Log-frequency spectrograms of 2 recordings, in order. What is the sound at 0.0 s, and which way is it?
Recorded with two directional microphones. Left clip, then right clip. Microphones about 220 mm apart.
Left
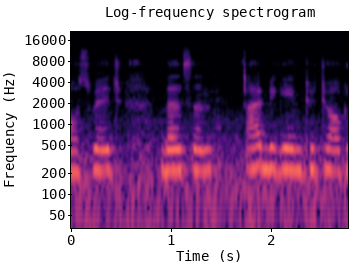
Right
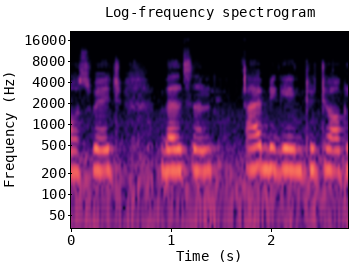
A woman's voice, 25° right (ahead or behind).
